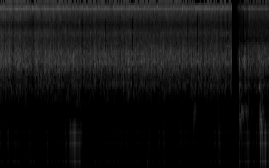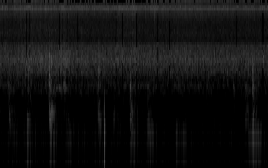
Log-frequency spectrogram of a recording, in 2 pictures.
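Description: Half a chopped onion sizzles in two tablespoons of coconut oil, a steady close frying hiss with a brief break and then clicking stirs and scrapes over the sizzle.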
